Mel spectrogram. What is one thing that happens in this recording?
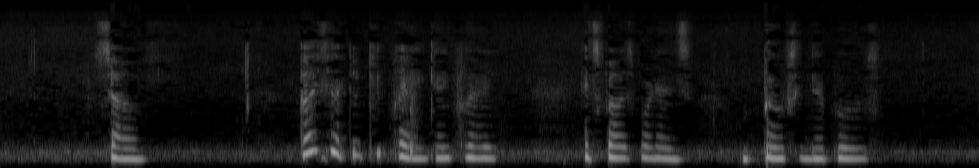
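A young woman speaks with excitement close by.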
